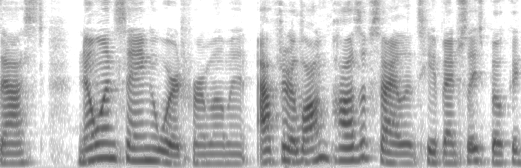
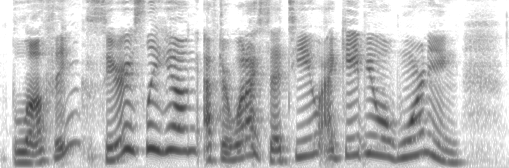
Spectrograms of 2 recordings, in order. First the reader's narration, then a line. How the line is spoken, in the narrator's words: Jongin exclaimed in a concerned tone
